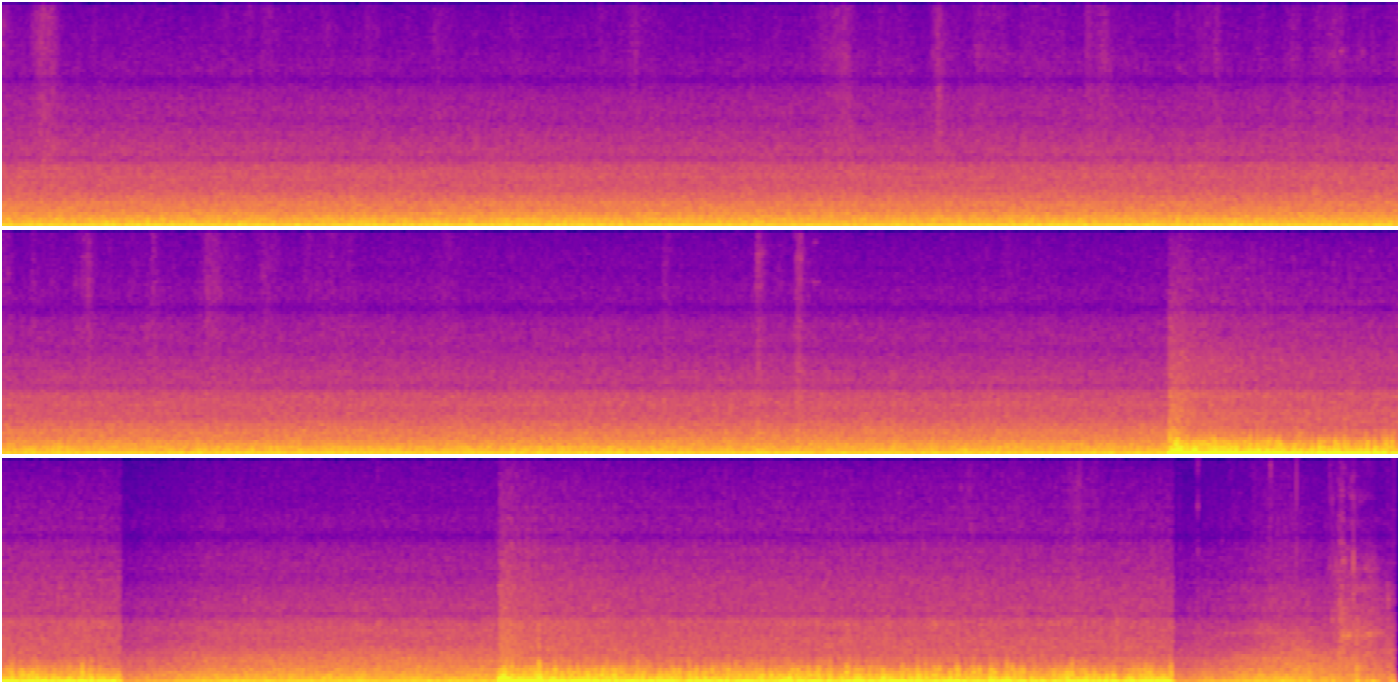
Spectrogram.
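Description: A steady low hum with a few fixed overtones, with two stretches of louder rough noise over it: one about two-thirds of the way in lasting some three seconds, and one starting a few seconds later and running on until near the end.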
